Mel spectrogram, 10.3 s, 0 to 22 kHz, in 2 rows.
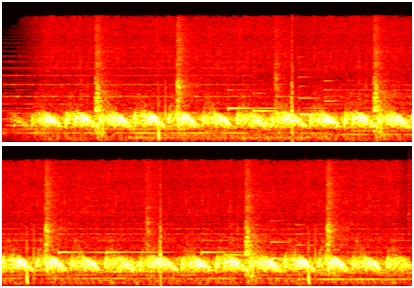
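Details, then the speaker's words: Home fetal Doppler (Cofoe 100S5) on a pregnant abdomen: fast rhythmic whooshing pulses like blowing wind, about 143 a minute by ear; placental/umbilical blood flow sound. "30左右的数值是起血流的声音，在其附近可以找到胎心音"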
